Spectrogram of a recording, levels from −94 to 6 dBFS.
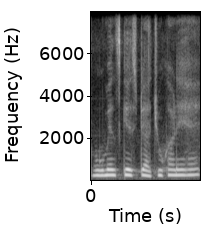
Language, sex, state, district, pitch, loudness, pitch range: Hindi, female, Uttar Pradesh, Lucknow, 250 Hz, -14 LUFS, 240-255 Hz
